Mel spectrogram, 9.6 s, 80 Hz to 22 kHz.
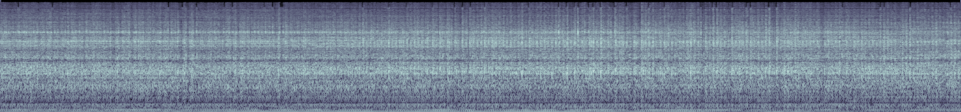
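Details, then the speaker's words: Restored 1956 Johnson 7.5 hp outboard on a 14-foot boat, lake test run: steady, busy two-stroke buzz holding an even note with no misses or knocks; normal running. "we're gonna go for a lake test run on restore number 76 1956 7.5 horsepower johnson let's see what you can do"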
